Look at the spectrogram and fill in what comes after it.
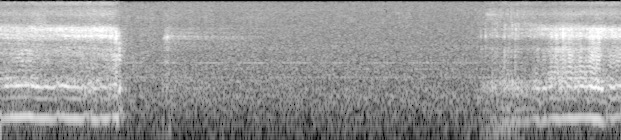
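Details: Sleeping after a tiring weekend away, two loud, buzzing, vibrating snores separated by a few seconds of quiet; ordinary snoring.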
